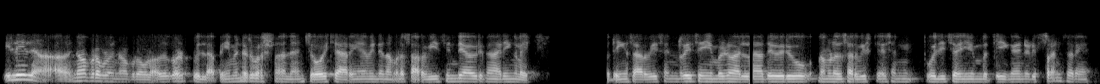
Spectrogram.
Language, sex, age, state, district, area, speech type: Malayalam, male, 18-30, Kerala, Idukki, rural, conversation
